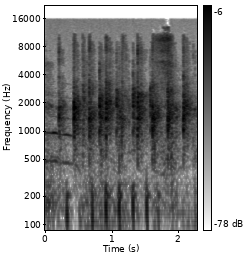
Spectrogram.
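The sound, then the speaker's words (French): An audience applauds a guest invited to come up and join, a dense patter of many overlapping hand claps at moderate loudness, steady and irregular throughout the couple of seconds, with no voices over it. “On peut applaudir aussi.”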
